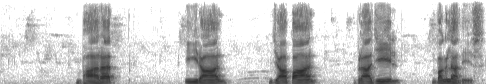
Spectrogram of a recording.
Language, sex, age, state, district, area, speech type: Hindi, male, 60+, Madhya Pradesh, Hoshangabad, urban, spontaneous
